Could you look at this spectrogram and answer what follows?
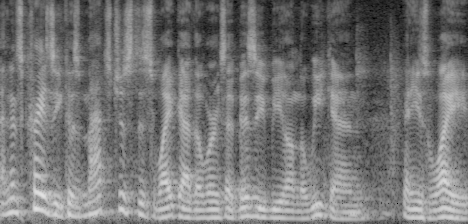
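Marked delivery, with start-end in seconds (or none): none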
